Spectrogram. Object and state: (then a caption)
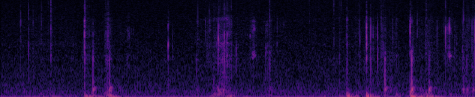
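Soap bar being shaved. A solid peach soap bar held in the hand is shaved into crumbly curls with a utility-knife blade. Short, dry scraping and crunching cuts crackle brightly over a steady low hum, with the strongest strokes bunched near the middle and end.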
